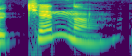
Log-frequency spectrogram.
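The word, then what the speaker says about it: khen: Il y a aussi le ken, qui est une flûte.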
